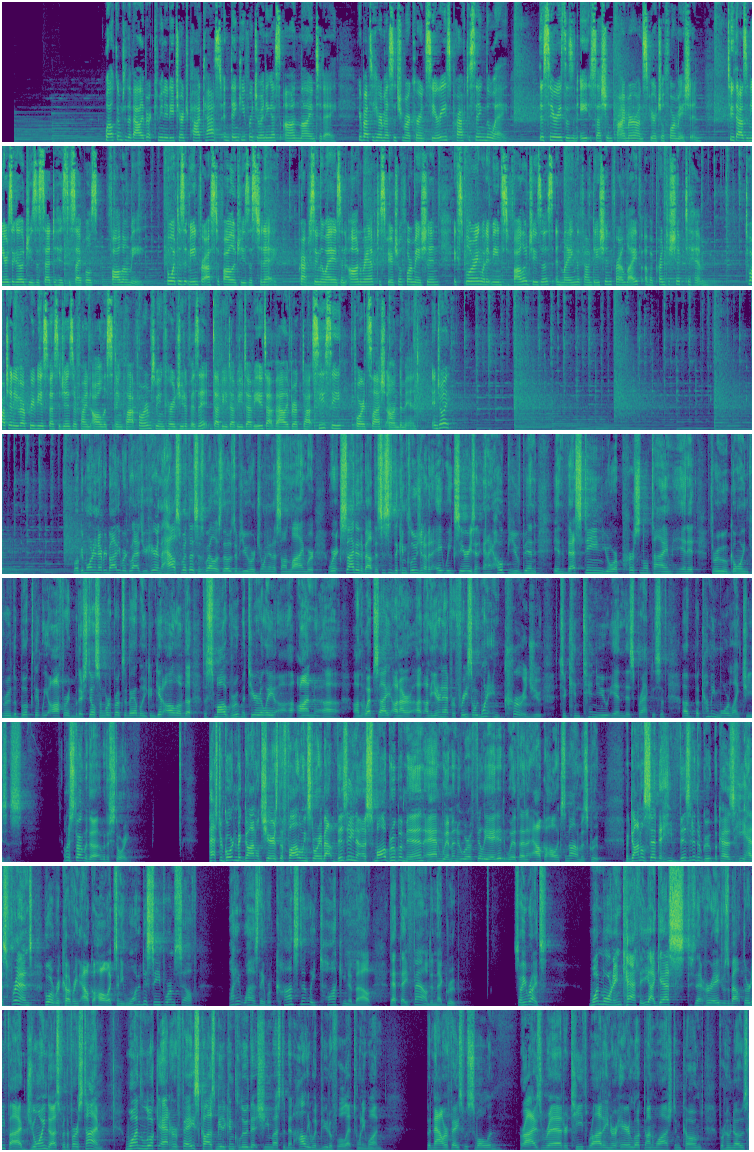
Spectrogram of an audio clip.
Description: Valley Brook Sermon podcast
